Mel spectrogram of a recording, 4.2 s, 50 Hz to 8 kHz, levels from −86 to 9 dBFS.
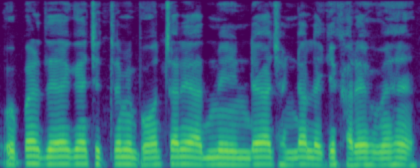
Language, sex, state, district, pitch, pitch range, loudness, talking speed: Hindi, male, Assam, Kamrup Metropolitan, 120 Hz, 115-125 Hz, -14 LUFS, 215 wpm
